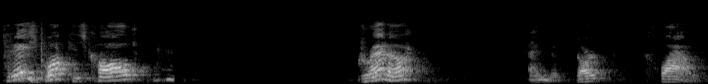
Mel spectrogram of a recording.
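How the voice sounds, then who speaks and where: A man's voice: fairly high pitch, wildly swooping pitch, extremely slow. A man reading a children's book aloud as a police officer, chatting and joking at his own expense in casual asides. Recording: echoey room, dull lo-fi, faint noise.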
